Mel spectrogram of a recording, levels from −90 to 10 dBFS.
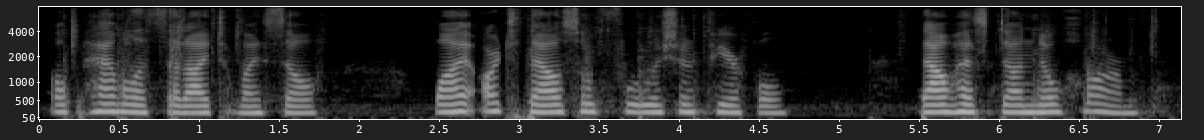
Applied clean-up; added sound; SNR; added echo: neural separator model SepFormer DNS4.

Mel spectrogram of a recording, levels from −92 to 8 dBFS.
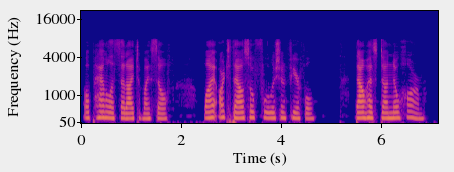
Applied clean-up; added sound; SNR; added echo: none; none; none; none.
